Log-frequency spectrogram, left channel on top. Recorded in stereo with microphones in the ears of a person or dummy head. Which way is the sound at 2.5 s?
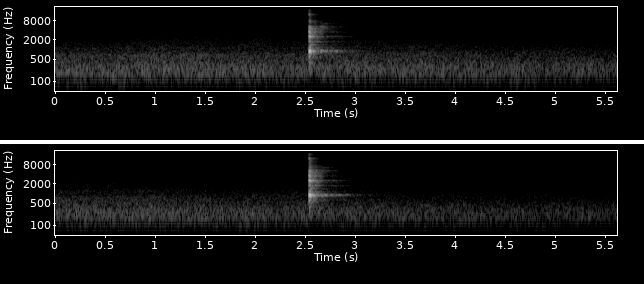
10° right (ahead or behind).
